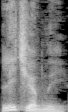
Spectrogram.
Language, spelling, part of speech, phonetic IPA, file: Russian, лечебный, adjective, [lʲɪˈt͡ɕebnɨj], Ru-лечебный.ogg
- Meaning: 1. medical 2. medicinal, healing, therapeutic, curative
